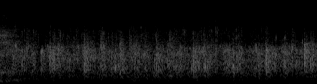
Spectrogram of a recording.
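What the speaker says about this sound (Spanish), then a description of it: "Dele ese fuerte aplauso al Señor." A church congregation applauds together in a sustained, even burst of clapping that fills the room at a quiet level, with no voices over it.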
